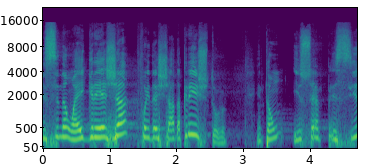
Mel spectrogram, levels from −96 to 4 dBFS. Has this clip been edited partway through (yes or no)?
yes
